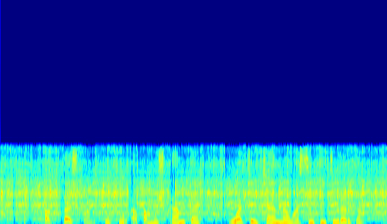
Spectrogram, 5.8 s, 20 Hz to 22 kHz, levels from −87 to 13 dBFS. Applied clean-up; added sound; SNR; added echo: none; Mechanisms; 0 dB; none.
